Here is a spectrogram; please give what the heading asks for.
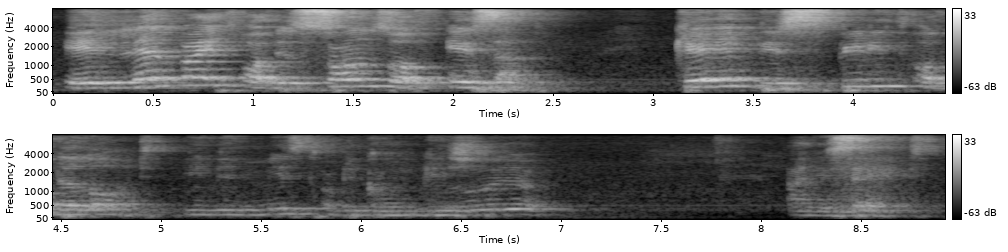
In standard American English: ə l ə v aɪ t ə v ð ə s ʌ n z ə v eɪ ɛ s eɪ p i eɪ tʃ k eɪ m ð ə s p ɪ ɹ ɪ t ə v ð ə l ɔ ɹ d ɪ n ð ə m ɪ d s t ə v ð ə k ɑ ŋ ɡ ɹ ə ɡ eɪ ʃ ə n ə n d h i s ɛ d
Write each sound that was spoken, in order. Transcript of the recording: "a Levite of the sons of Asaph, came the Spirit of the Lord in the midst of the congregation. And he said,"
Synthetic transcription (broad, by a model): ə l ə v aɪ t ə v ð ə s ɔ n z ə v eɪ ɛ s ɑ k eɪ m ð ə s p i ɹ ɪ t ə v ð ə l ɔ d ɪ n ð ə m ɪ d s t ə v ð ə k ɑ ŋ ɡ ə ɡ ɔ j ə ə n h i s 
